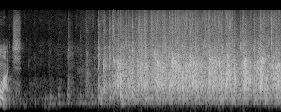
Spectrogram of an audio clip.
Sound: audience applauding

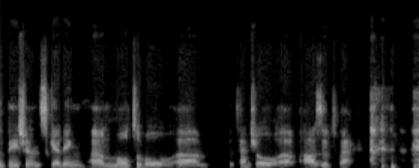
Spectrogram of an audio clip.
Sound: laughs

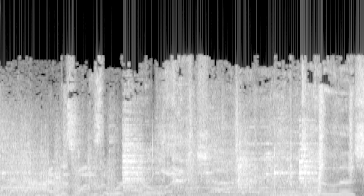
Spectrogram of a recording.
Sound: laughs

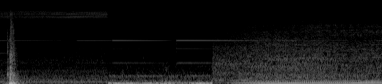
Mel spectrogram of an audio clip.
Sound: seatbelt safety alarm

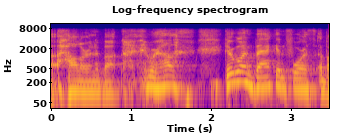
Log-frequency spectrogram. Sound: laugh

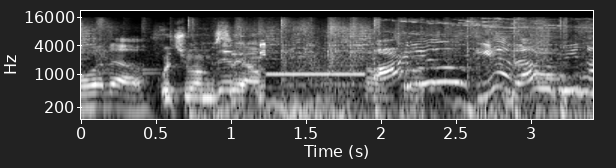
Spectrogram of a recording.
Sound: beep

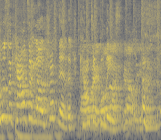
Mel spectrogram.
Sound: laughs

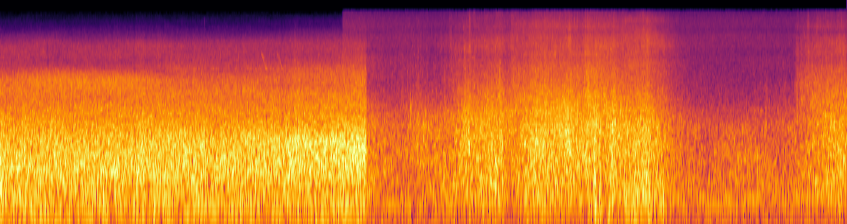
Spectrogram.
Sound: wind blowing

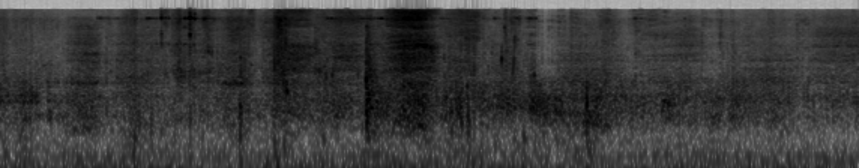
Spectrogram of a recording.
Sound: radio interference crackles

